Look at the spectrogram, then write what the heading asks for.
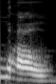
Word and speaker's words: WOWL: E com isso a gente criou essa palavra que a pronúncia é igual ao UAU mesmo, né?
